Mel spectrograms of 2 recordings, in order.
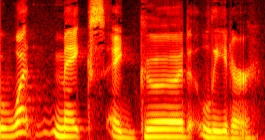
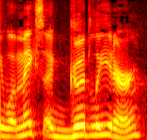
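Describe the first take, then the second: First: Slow, drawn-out quiz question. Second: "good" lifted with a rising tune; stress on good. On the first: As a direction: pose it slowly like a teacher quizzing. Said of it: "Here's a pop quiz for you". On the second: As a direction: lean on "good" in "what makes a good leader". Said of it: "And you probably got it wrong". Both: Shown as a demonstration.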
